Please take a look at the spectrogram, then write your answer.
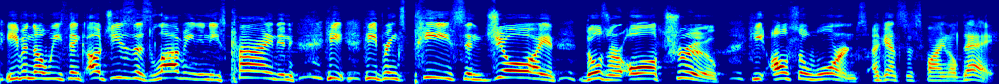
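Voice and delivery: full-voiced fervent preaching on Jesus' kindness; impassioned preaching. Real, not acted. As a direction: let it ring out from the pulpit. Impassioned climax about Jesus' love.

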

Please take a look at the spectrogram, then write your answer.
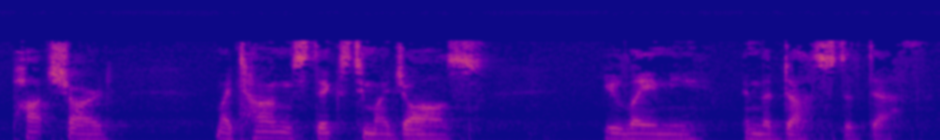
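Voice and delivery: low, hushed psalm reading; quiet, sunken voice of suffering; weakened scripture lament. A narrator's reading. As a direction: read it softly, as if drained. Reads the suffering verses softly.

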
